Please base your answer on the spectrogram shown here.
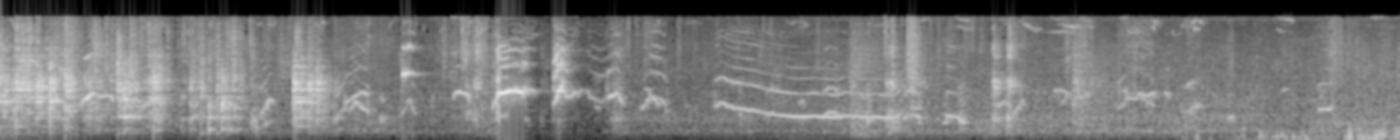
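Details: Pitbull and Labrador puppies: a litter whining and squealing, with rising and falling whimpers and long drawn whines, several pups calling at once.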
